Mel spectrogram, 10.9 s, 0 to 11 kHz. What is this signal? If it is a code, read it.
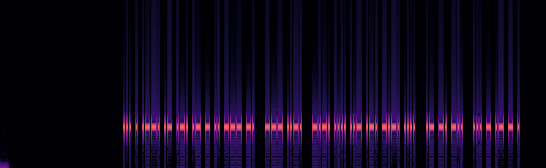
Morse code, heard as a keyed tone, about 38 wpm, 700 Hz. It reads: SEPARATION OF CHURCH AND STATE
